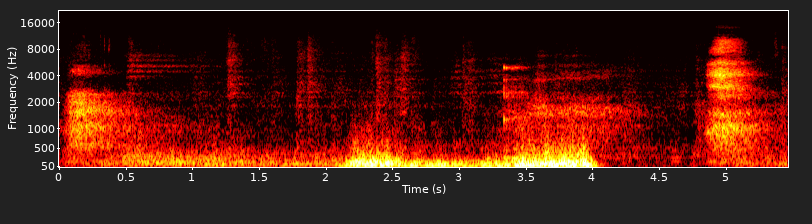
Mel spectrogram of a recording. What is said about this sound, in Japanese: 私たちの吐息よ。熱も。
